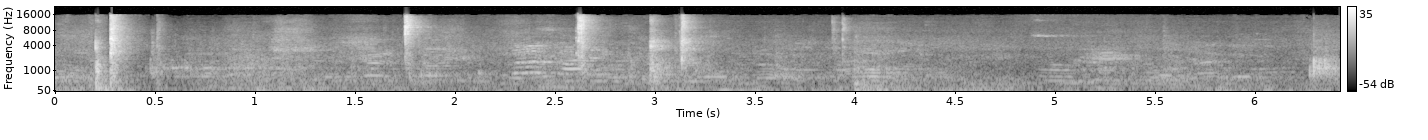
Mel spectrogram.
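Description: A foosball ball clacks sharply against plastic players and the table walls.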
